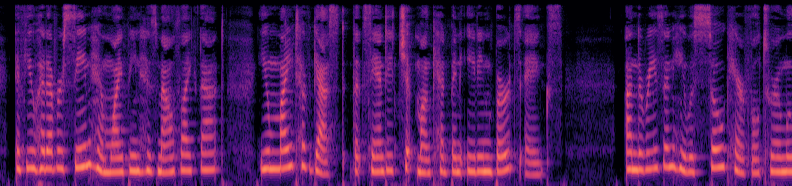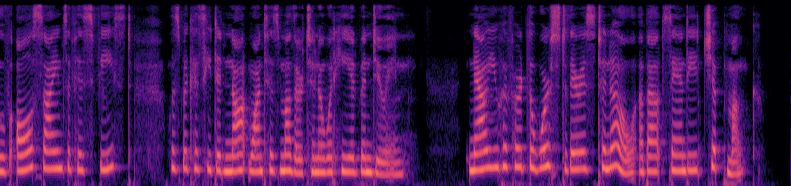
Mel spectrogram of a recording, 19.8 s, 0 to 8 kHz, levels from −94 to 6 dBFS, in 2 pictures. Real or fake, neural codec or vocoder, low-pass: real; none; 7.2 kHz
